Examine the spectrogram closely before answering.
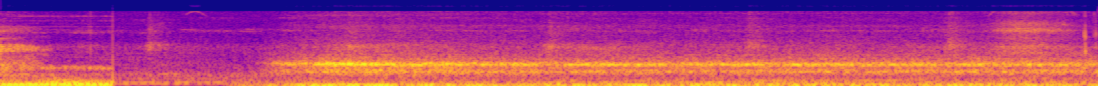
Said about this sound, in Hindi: राम अवतार जी को इतना बोलना ही था कि तभी अचानक न जाने क्यों तेज हवा चलने लगती है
